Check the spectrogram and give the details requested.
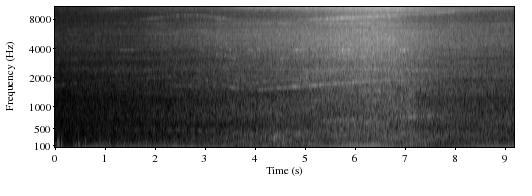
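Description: Train approaching at close range. It grows louder to a peak about two-thirds of the way through, then eases slightly, with a steady low hum and thin high whining tones above it.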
